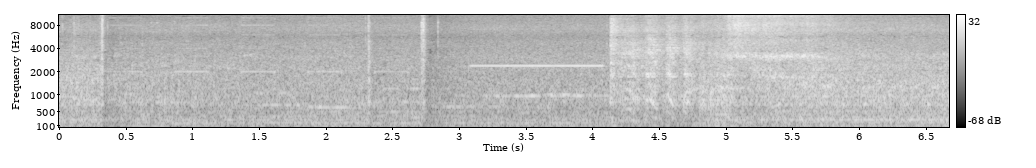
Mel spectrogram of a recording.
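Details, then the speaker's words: 2012 Toyota Fortuner 2KD diesel at start-up: thin high squeal heard only once, at the initial start, over the rough cranking; traced to the alternator one-way clutch pulley. "Lah bunyi ini tadi sudah saya periksa, ternyata bunyi itu ada di area yang namanya pully alternator atau oneway clutch."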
